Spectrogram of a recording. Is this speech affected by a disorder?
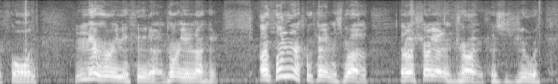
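Yes: mouth cancer surgery; speech altered.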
